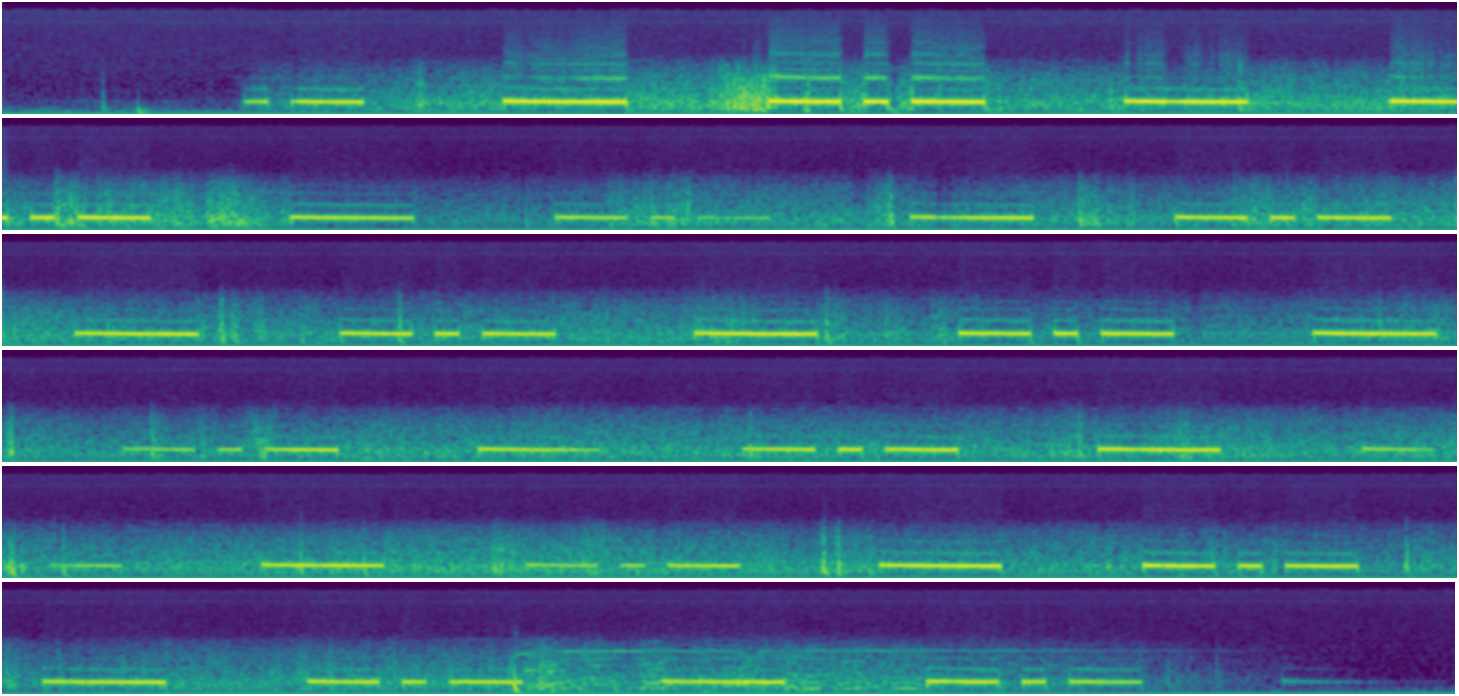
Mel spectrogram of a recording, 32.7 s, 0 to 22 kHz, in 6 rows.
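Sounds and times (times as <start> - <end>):
constant hiss of radio static: 0.0 - 32.7
Morse code radio transmission beeps of a mid-pitched tone: 28.8 - 32.0.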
